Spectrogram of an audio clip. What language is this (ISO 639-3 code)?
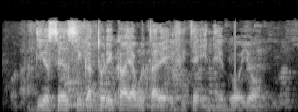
kin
